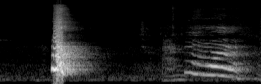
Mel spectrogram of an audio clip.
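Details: Young Rhodesian Ridgeback puppy refusing to be disrespected: a single sharp, loud bark, then after about a second's pause a longer, tonal, whining yelp that slides downward in pitch and fades. Quiet indoor room, no other sounds.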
